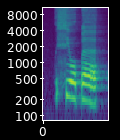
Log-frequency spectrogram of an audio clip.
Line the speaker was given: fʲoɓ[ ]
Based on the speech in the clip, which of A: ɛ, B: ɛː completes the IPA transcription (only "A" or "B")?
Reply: A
